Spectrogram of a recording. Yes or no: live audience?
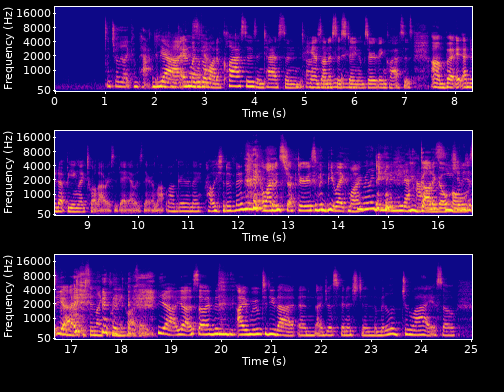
no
